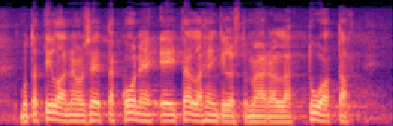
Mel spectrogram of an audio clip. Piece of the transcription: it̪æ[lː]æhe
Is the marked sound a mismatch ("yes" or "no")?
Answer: no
